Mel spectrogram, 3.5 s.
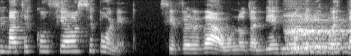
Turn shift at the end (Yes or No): No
